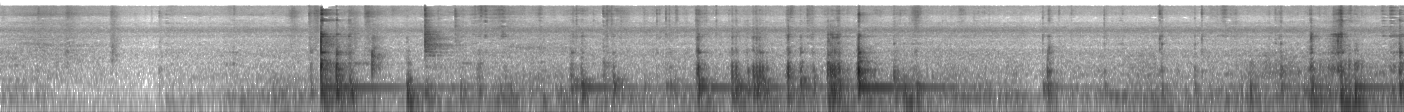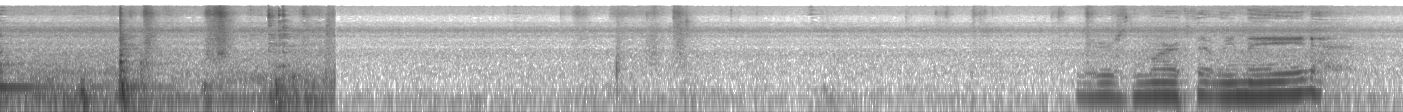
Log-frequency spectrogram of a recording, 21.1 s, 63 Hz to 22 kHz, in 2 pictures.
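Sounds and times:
metal clinks and knocks: 2.2s - 13.0s.

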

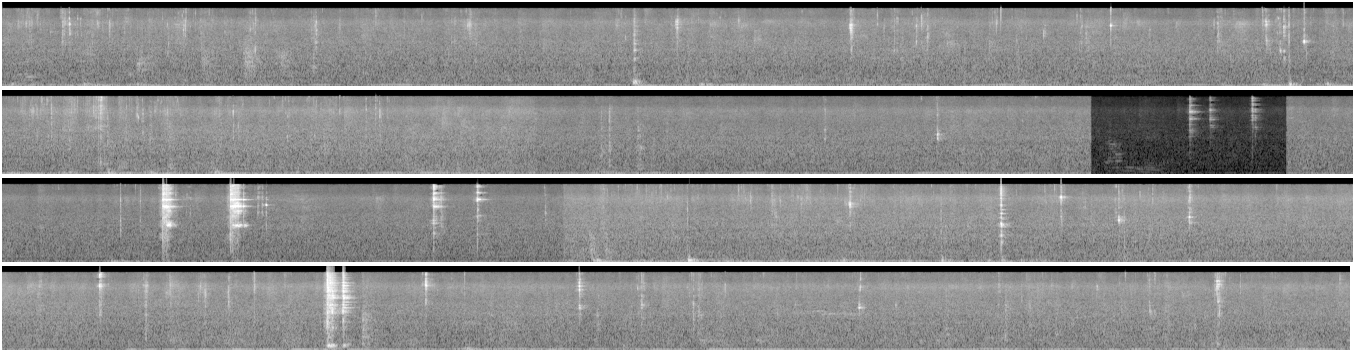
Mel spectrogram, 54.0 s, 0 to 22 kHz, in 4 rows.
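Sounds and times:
fingers mixing rice on plates: 0.0s - 18.6s, 31.3s - 54.0s
mouths chewing: 0.0s - 19.1s, 32.4s - 54.0s
steady low hum: 0.0s - 54.0s
clinks against steel plates: 25.4s - 25.7s, 28.6s - 29.7s, 43.8s - 44.2s.

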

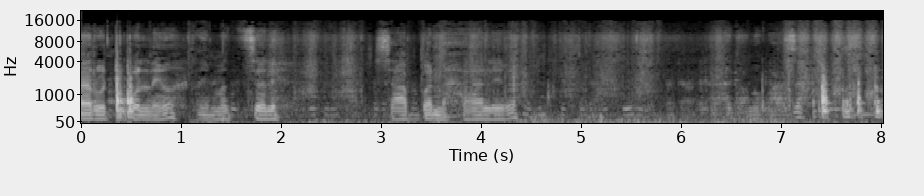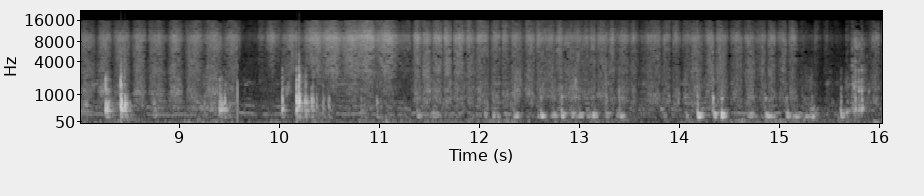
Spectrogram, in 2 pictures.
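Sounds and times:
steel wool scrubbing wet stone: 0.0s - 16.0s
water running from spout: 7.0s - 16.0s.

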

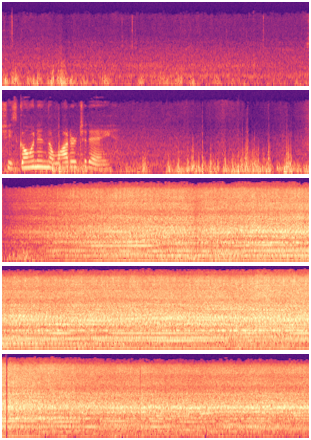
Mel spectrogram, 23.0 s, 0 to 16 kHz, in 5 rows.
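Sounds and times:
boat hoist engine humming: 9.2s - 23.0s.

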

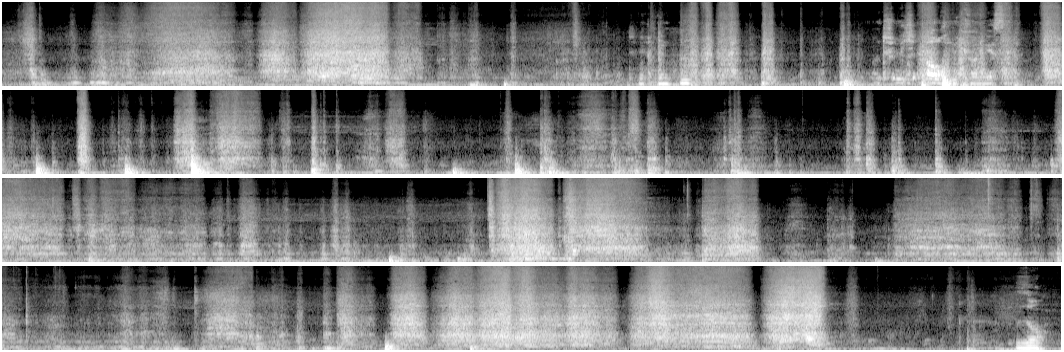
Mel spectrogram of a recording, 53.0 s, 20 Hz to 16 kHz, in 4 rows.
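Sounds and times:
hands rubbing cork sheet: 43.9s - 50.4s.

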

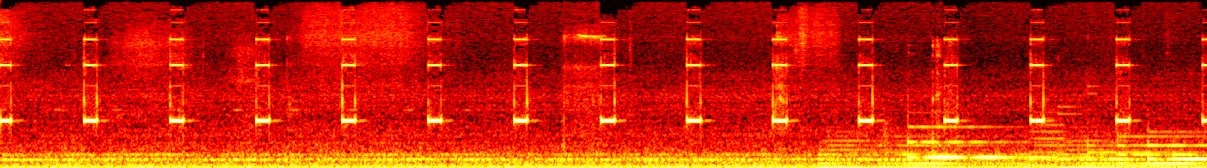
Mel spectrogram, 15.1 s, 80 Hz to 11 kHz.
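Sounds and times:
low steady hum: 0.0s - 15.0s
patient monitor beeping: 1.0s - 1.4s, 2.1s - 2.4s, 3.2s - 3.6s, 4.3s - 4.6s, 5.4s - 5.6s, 7.5s - 7.8s, 9.6s - 10.0s, 10.7s - 13.2s, 13.9s - 14.7s
soft music: 10.3s - 15.0s.

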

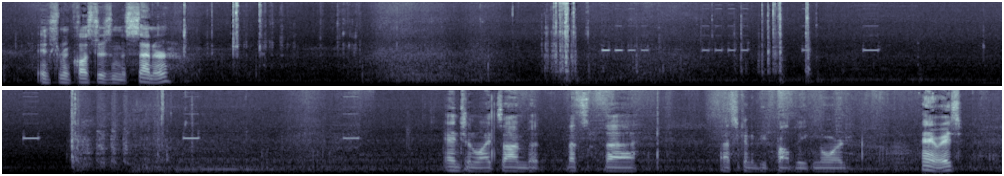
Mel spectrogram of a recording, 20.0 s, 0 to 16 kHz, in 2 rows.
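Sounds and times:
car engine starting and idling: 10.6s - 20.0s.

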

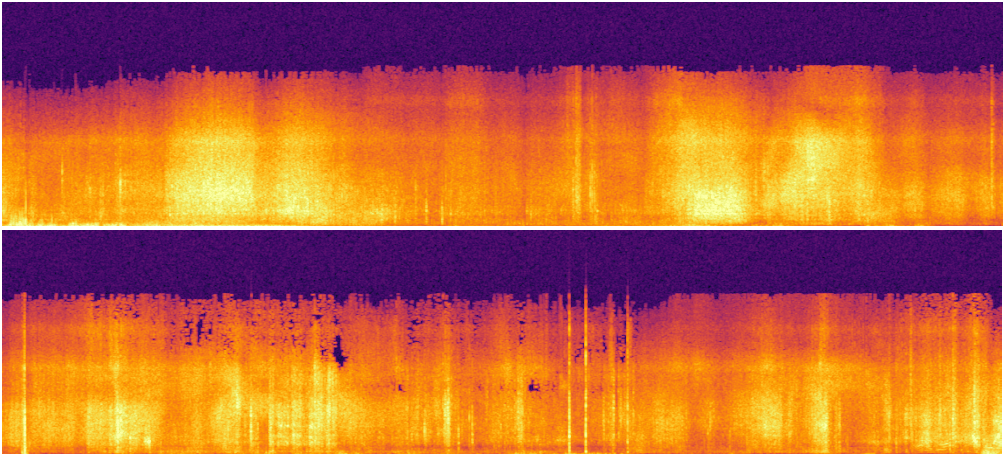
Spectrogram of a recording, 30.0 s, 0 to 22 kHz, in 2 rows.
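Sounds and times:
wind buffeting microphone: 0.0s - 14.1s, 22.6s - 26.2s, 29.0s - 30.0s
edges scraping over snow: 1.5s - 30.0s.

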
